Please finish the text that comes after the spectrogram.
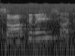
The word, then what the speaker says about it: Saucony: Saucony? I've always said it wrong, so that just only learned the correct word there.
